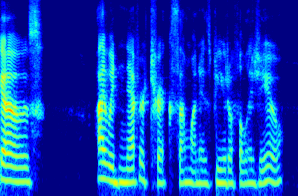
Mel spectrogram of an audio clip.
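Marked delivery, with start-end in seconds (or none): 1.4-4.2 smug, self-satisfied, self-assured tone. Voicing a fae who answers a threat, smirking. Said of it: "he kind of smirks at you".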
